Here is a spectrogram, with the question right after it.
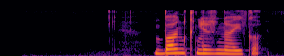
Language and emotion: Russian, sad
